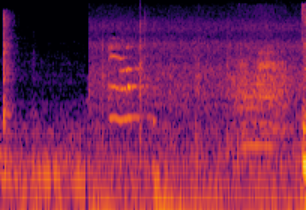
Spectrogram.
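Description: A sharp tick from a mechanical metronome at the start, then a cat meowing twice: a higher call about a second and a half in, and a shorter, lower one near the end.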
